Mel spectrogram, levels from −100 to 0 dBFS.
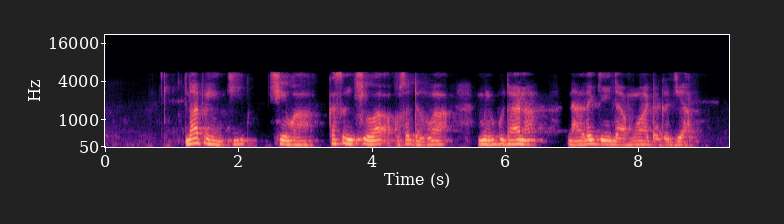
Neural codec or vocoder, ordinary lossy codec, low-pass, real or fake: codec, 16 kHz, 2 kbps, X-Codec, HuBERT features, trained on balanced general audio; AAC, 32 kbps; 5.4 kHz; fake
